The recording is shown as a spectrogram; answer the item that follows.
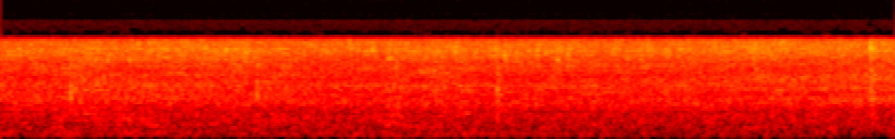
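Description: Water running down the steps of a small tiled ornamental cascade into a shallow pool, a steady, even rush.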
